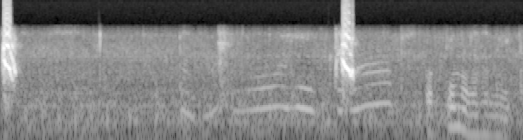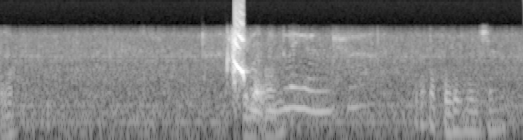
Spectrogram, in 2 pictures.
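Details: A baby: three sharp, sudden hiccups a few seconds apart, with soft vocal sounds between them; hiccups.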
